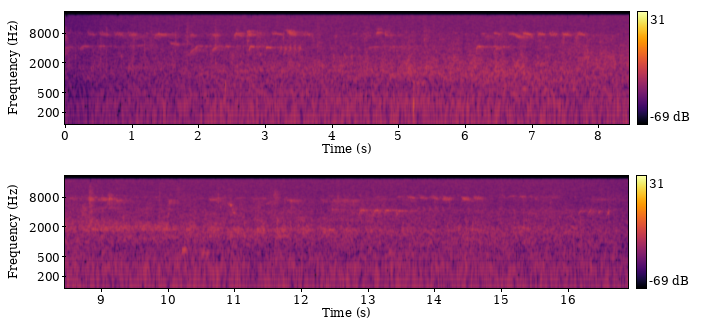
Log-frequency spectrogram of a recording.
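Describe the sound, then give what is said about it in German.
A dense, steady chorus of migrating waterfowl calls carries over open water at Paarsteinsee lake in November, overlapping honks and quacks blending into a continuous wash with faint rustling beneath, no voices present. “November, Paarsteinsee, Vogelzug.”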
